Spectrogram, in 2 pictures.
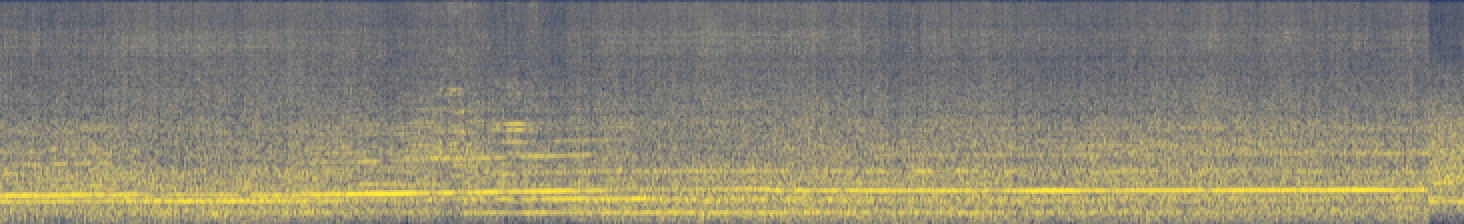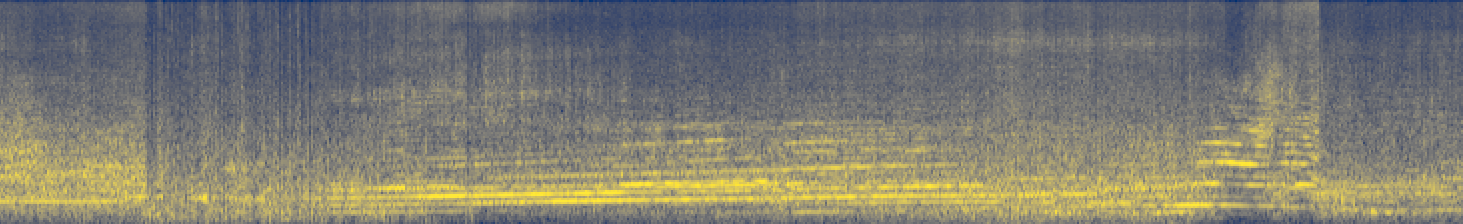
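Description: Car engine droning at highway speed, heard from inside a car: a steady engine note, then after a cut the pitch rises as the engine accelerates, with a short break in the sound near the end.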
